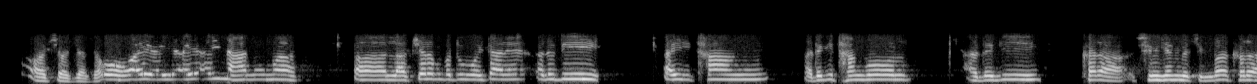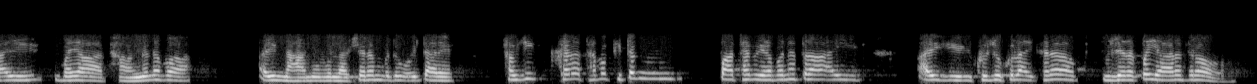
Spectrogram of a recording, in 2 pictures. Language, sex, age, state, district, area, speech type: Manipuri, male, 60+, Manipur, Thoubal, rural, conversation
